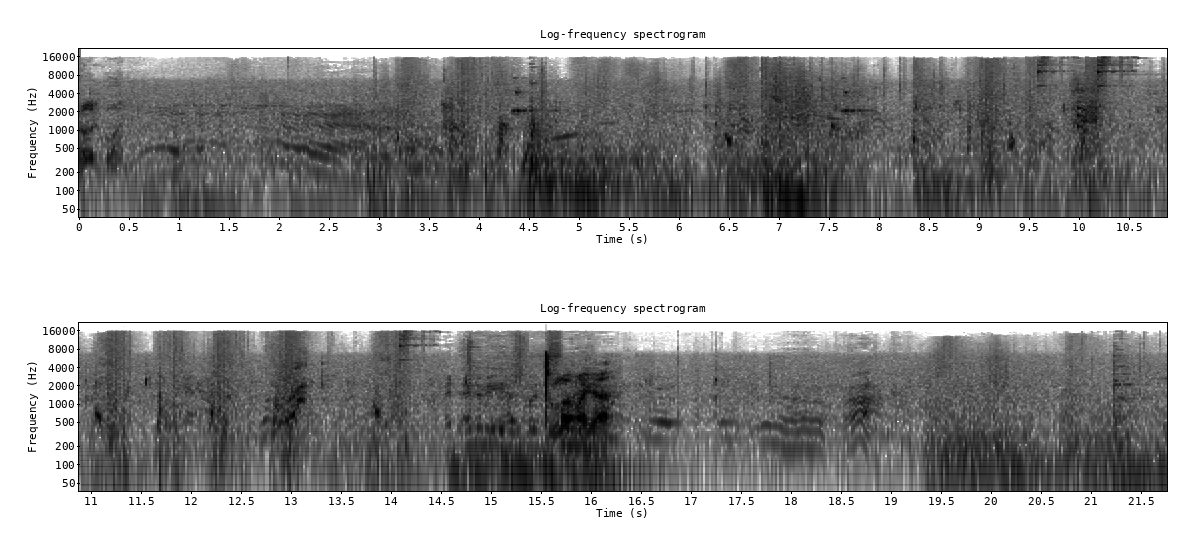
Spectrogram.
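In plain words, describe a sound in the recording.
Sound effects from a fantasy battle video game clash and burst.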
